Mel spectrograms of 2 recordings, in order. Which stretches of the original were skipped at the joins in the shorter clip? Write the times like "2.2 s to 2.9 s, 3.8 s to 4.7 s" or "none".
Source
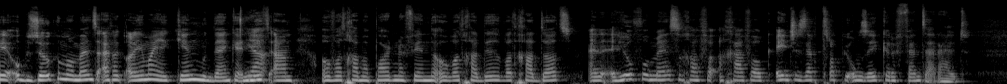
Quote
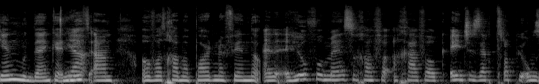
4.4 s to 5.8 s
